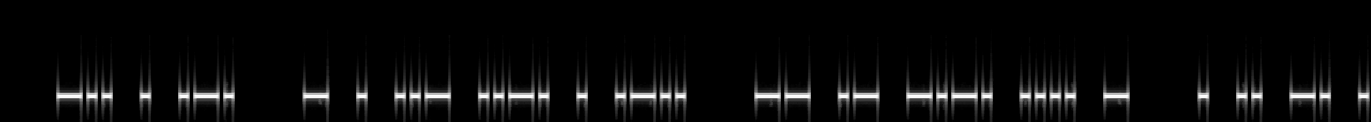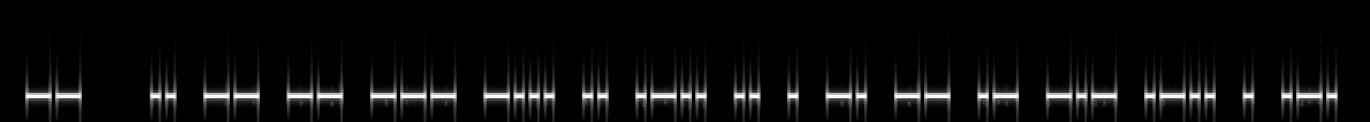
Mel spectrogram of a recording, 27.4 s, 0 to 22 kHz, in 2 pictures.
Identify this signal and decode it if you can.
Morse code, heard as a keyed tone, about 16 wpm, 800 Hz. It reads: DER TEUFEL MACHT EINEM IMMOBILIENMAKLER
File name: Morsekurs / Witze / Witz 30. Juni 2026 70 F80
